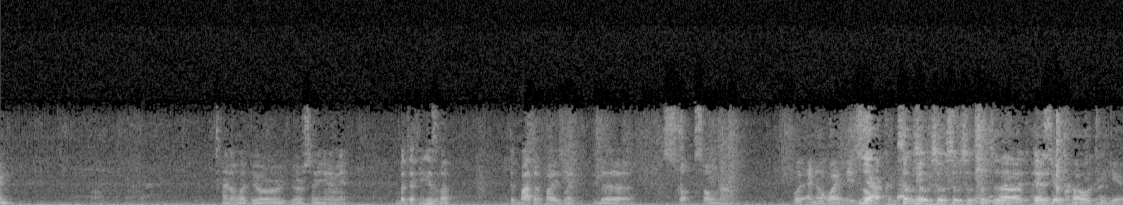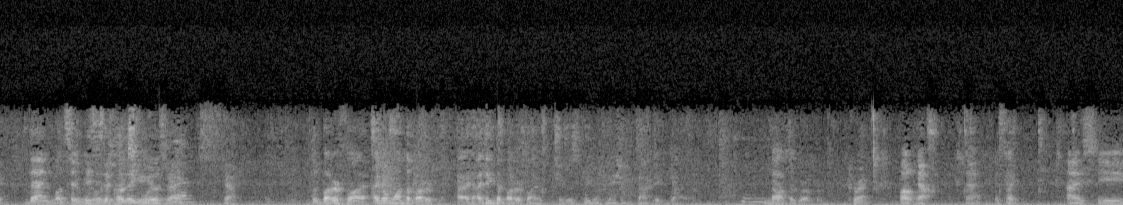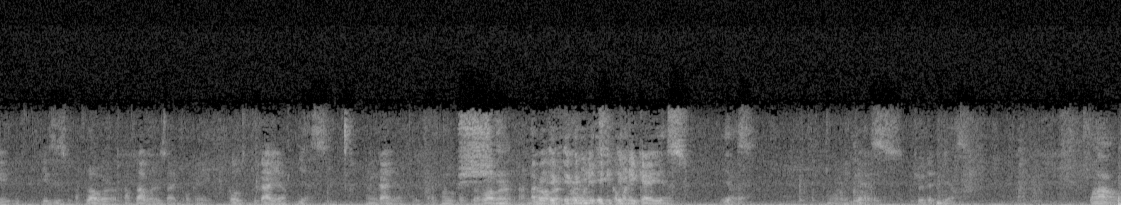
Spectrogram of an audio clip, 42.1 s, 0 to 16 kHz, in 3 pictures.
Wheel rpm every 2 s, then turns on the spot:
0, 0, 0, 0, 0, 0, 0, 0, 0, 0, 0, 0, 0, 0, 0, 0, 0, 0, 0, 0, 0.
none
